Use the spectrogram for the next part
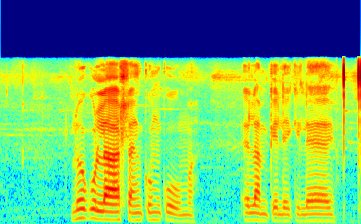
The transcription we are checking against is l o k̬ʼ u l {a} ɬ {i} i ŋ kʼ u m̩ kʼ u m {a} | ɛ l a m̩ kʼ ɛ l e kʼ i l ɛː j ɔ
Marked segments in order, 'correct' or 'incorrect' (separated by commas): correct, incorrect, correct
